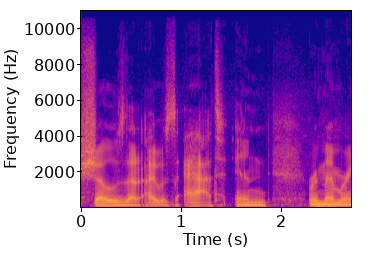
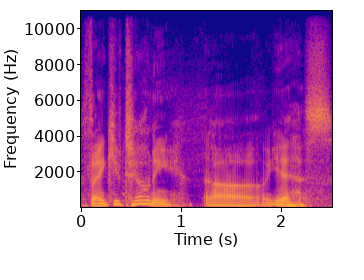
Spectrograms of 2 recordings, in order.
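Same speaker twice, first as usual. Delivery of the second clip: very slow, smooth, swooping radio-host delivery; 2 semitones lower than usual. Thanking Tony, speaking in a radio voice. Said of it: "With my radio voice".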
